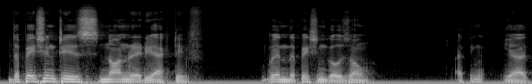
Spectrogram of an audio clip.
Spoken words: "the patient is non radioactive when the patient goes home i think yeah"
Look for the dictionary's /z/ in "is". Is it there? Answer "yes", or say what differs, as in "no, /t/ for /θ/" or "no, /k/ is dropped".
yes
